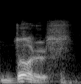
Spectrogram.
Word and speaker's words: Dolph: Numéro 15, Alexis Dolph. Dolph s'écrit D-O-L-P-H.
